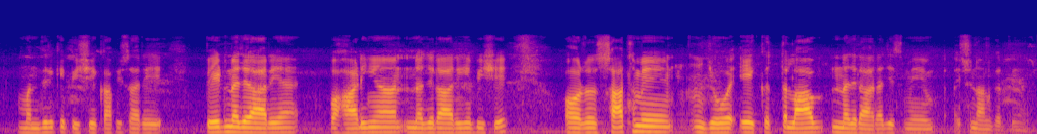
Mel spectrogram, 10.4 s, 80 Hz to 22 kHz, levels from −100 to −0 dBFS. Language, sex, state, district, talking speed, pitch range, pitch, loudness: Hindi, male, Bihar, Muzaffarpur, 175 wpm, 130-145 Hz, 140 Hz, -22 LUFS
